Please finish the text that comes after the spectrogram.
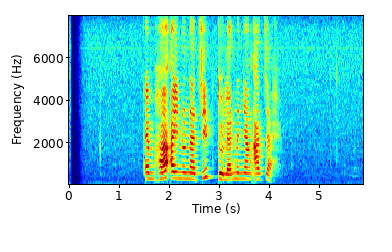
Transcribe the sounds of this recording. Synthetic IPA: ʔɛmɦaʔainunḁʒ̥ɪp̚d̪̥o̤lanməɲaŋat͡ʃɛh

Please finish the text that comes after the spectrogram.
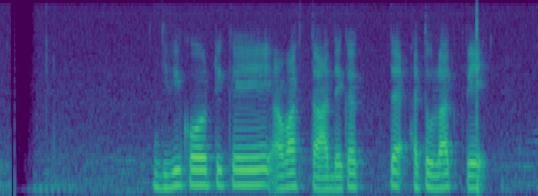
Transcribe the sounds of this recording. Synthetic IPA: d̪iʋikoːʈikəjeʔa̰ʋast̪aːd̪ekət | d̪əʔæt̪ulat̪ʋeː

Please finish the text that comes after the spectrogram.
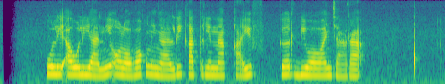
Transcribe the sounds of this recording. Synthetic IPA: ʔuliʔaulianiɔlɔɦɔk̚niŋalikat̪ɾinaka̰if | kɨrdiwawaɲt͡ʃaɾa

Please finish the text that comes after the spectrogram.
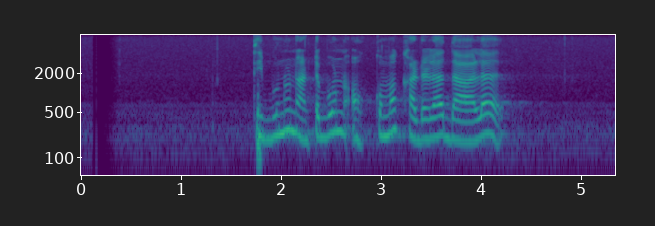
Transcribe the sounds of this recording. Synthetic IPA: t̪ibununaʈəbunokːoməkaɖəlad̪aːlə

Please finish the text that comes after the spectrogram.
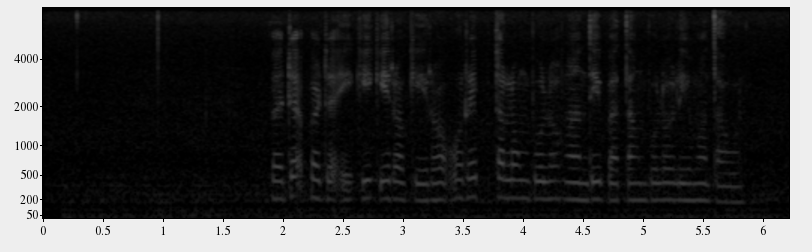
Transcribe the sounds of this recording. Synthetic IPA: b̥a̤ɖ̥aʔb̥a̤ɖaʔḭkikiɾɔkiɾɔʔuɾɪp̚t̪əlʊŋpulʊhŋant̪ib̥at̪aŋpulʊhlimat̪aʊn

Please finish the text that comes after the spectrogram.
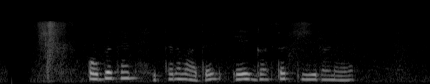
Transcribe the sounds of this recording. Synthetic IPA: obət̪ɛnhit̪ənəmat̪əeːɡɐt̪ːət̪iːɾəɳəjə

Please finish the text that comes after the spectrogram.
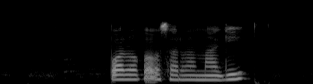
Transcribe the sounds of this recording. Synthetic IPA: pʌrbʌkʌ̰bʌsarmamaɡi

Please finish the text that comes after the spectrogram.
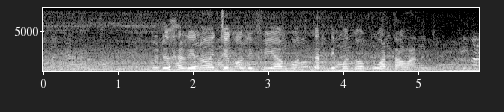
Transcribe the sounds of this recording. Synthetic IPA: buduɦalinɔd͡ʒɨŋɔlifiamunkɨrdipɔt̪ɔkuwart̪awan

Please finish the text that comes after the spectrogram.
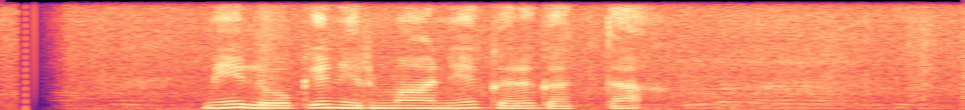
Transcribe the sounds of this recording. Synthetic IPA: meːloːkeniɾmaːnijəkəɾəɡat̪ːaː

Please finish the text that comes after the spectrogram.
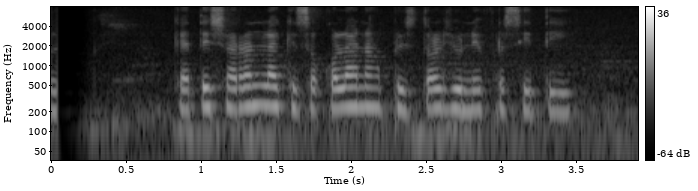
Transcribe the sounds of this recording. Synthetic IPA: kɛt̪iʃaɾɔnlaɡ̥i̤səkolahnaŋb̥ɾist̪ɔljunifərsit̪i

